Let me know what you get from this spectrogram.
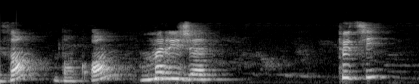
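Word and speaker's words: petit: بتي ما نطقناش هاد تي ما بانش، ولكن في الكتابه بانت، هو صغير.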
